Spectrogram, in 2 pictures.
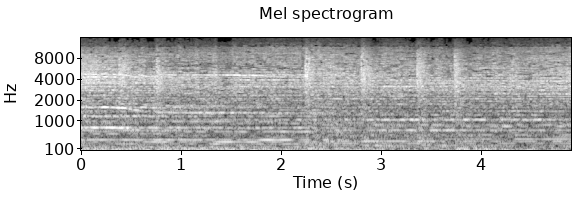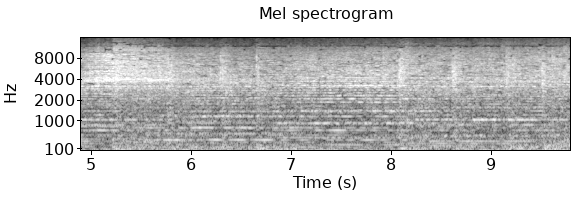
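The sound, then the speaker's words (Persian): Steady rain falls throughout, a dense, even hiss that never lets up, with a low tonal hum running underneath. “بارون اونا میکشه.”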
